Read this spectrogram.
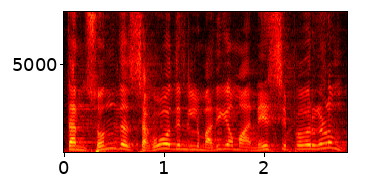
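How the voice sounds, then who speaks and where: Male pastor, high bright voice, storytelling sermon that rises to emphatic preaching. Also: normal speed. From India. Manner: personal storytelling that swells to loud emphatic preaching.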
